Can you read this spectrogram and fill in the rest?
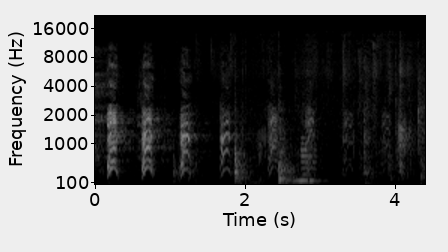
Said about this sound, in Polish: to owczarek belgijski. 6 lat w tym roku skończyła, jest z nami od samego początku.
